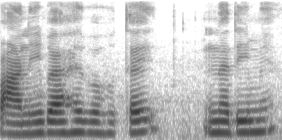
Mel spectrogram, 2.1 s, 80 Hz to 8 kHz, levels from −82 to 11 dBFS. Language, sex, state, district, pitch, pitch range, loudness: Bhojpuri, female, Uttar Pradesh, Deoria, 190 Hz, 185-195 Hz, -17 LUFS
